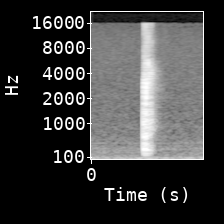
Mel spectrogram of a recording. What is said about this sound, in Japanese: 結構たくさん食べてガスも溜まったと思うのでおなら出したいと思います。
